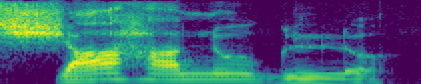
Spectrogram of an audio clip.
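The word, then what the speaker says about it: Çalhanoğlu: Turkish pronunciation. Hakan. Okay, so it's Şahanoğlu. Okay, whatever.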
